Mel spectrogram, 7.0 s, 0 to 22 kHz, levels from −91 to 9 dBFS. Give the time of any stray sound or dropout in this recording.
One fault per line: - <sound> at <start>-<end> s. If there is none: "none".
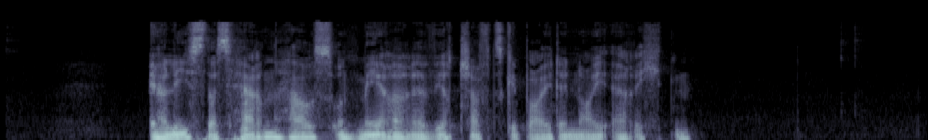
none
